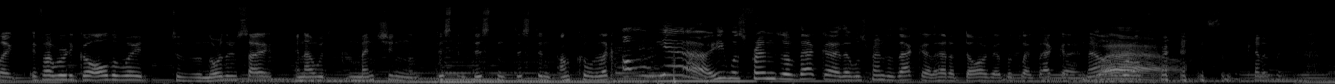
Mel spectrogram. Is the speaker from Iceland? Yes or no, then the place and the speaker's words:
yes; Iceland; Wait, am I just doomed from the start because I'm from Iceland?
